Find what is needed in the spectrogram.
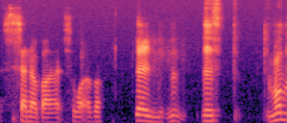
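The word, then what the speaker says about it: Cenobites: made a joke oh sinner bite sounds like a cinnamon base cereal that's sweet it's no it's not pronounced like cinnamon it's pronounced like it's c-e-n not c-i-n Cena bites or whatever then there's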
